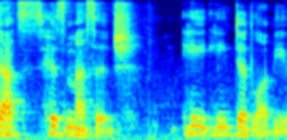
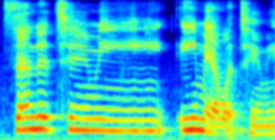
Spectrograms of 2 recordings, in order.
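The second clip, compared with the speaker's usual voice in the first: drawn-out, higher and louder, leaning on it; emphatic request; 6 semitones higher, 6 dB louder than usual. Real, not acted. Medium to viewer, wanting the video: emphatic slow call. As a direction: call it out slowly so the viewer acts.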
